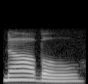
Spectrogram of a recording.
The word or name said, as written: nobble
